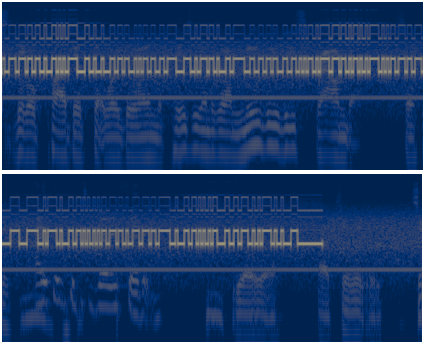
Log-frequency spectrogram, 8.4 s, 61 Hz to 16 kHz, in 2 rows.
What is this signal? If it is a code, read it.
RTTY (45.45 baud, 850 Hz shift), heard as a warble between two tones, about 2000 Hz centre, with fading, a steady whistle near 670 Hz and speech in English. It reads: … PROPULSION UTILISE DES MOTEURS A TURBINE.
